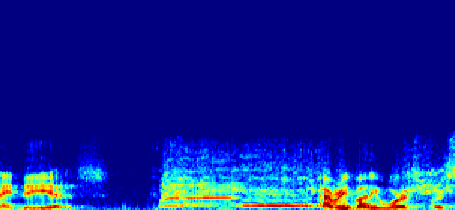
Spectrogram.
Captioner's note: horse neighing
